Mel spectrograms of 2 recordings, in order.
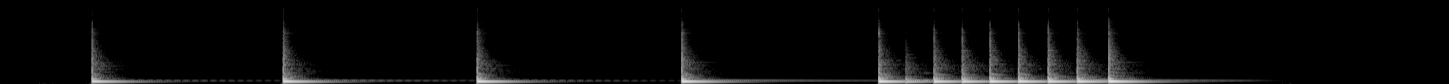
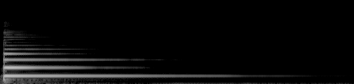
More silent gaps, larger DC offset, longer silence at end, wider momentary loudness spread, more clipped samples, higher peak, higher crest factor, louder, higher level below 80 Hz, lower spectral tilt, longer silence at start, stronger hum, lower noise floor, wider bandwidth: neither; neither; first, 2.85 s vs 1.5 s; second, 19 LU vs 26 LU; neither; first, -2 dBFS vs -8 dBFS; about the same, 20 dB vs 20 dB; first, -20 LUFS vs -27 LUFS; first, -58 dBFS vs -64 dBFS; first, -9.5 dB/octave vs -6.5 dB/octave; first, 0.9 s vs 0 s; neither; first, -88 dBFS vs -68 dBFS; first, 5.6 kHz vs 5 kHz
